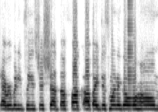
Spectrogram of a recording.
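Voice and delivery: high, crying, tearful pleading voice. Retelling begging drunk passengers to stop, imitating own crying plea. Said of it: "I'm just sitting there, like, crying".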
